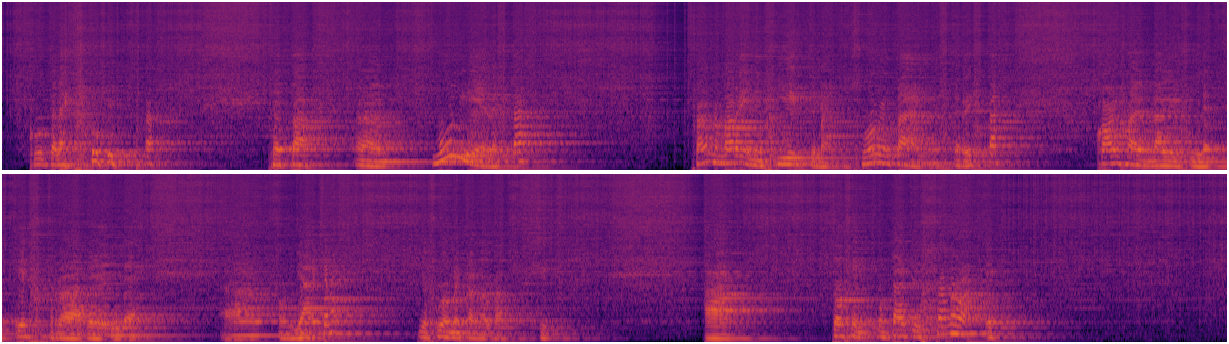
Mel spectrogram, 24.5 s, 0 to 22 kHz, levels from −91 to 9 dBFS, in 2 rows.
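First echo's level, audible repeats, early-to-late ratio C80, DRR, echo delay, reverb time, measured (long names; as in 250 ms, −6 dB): no echo audible, no echo audible, 4.0 dB, −0.5 dB, no echo audible, 1.8 s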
